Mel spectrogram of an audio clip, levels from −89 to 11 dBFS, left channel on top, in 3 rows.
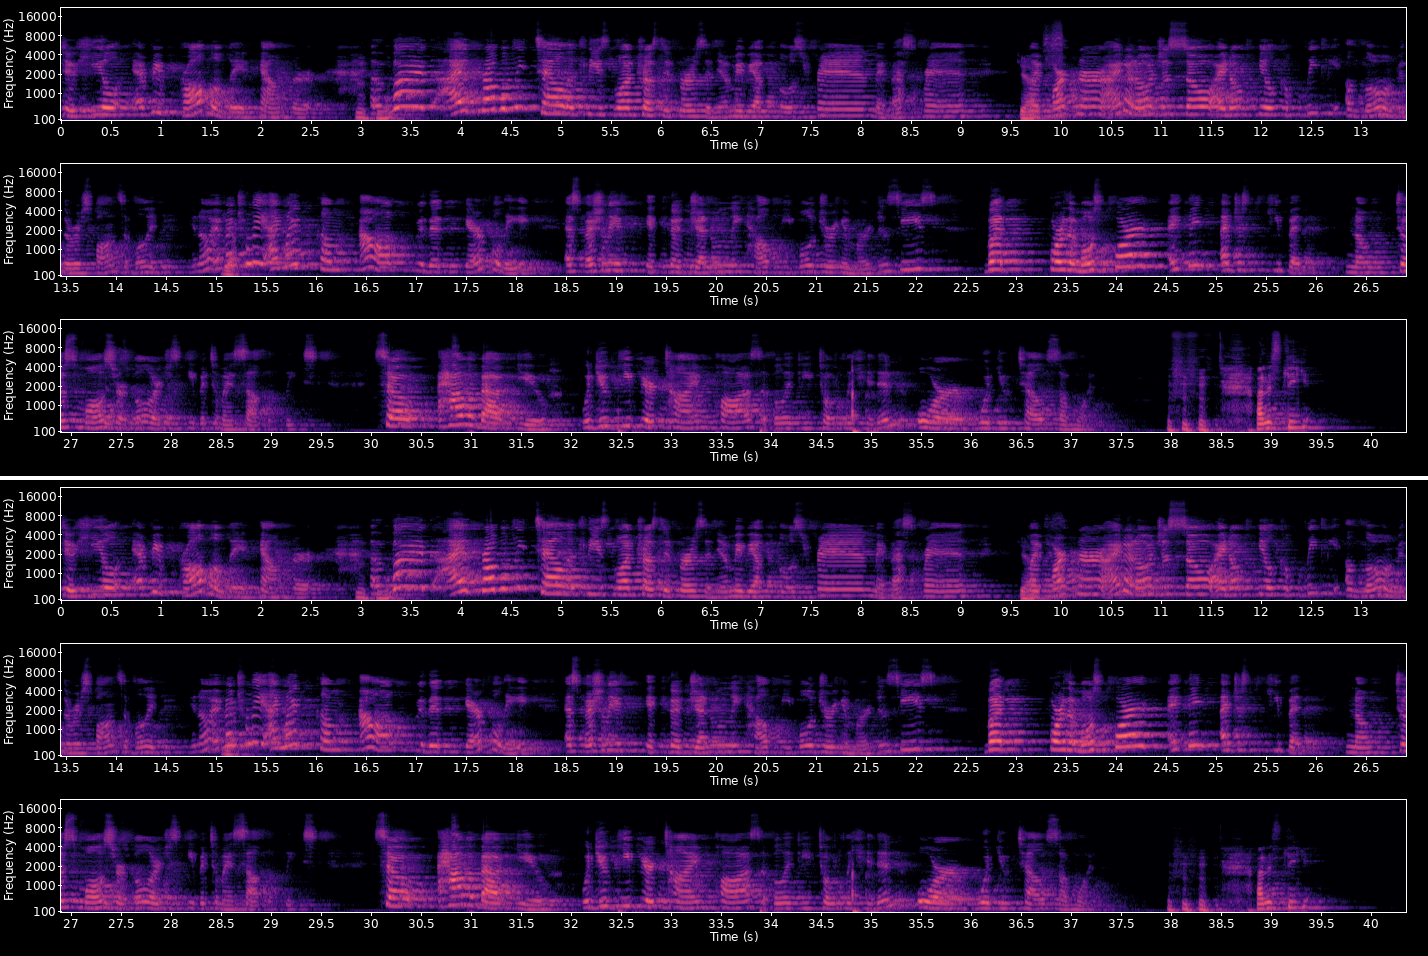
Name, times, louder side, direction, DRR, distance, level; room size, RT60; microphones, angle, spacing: voice 1, 0.0-9.1 9.6-12.1 12.4-14.4 14.8-18.1 18.5-22.2 22.7-22.9 23.3-25.3 25.6-25.8 26.3-28.9 29.1-29.4 30.0-31.8 32.1-37.2, equal, 35° right, 1 dB, 3.9 m, -33 dB
voice 2, 2.9-3.3 9.6-9.8 15.1-15.2 27.3-27.4 38.0-39.4, left 3 dB, 70° left, 11 dB, 0.7 m, -34 dB
29.0 x 25.0 x 4.5 m, 0.83 s
head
